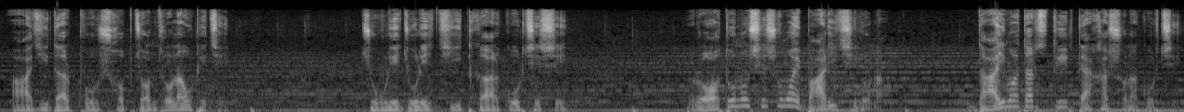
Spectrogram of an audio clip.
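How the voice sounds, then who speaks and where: A man's voice: sits low, expressive, slow, long pauses, dark tone. A man narrating a horror story in a dramatic, scripted storytelling style. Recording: music behind the voice.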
